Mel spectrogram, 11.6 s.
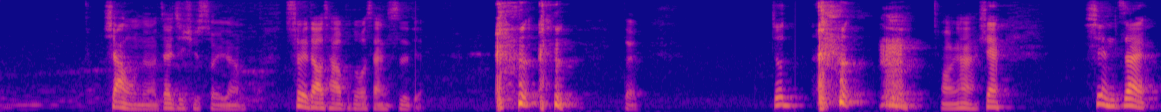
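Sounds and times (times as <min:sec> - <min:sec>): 
speech: 0:01.0 - 0:04.4, 0:05.0 - 0:06.4, 0:07.7 - 0:10.2, 0:10.9 - 0:11.6
harsh raspy coughing: 0:05.0 - 0:05.8, 0:08.2 - 0:09.3.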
